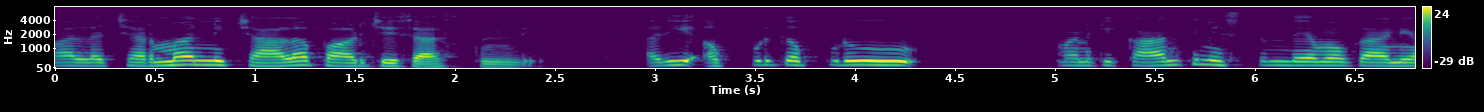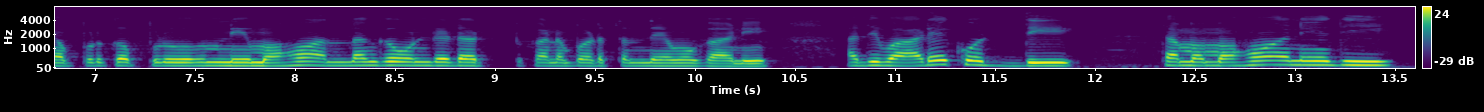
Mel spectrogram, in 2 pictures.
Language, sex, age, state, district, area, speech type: Telugu, male, 45-60, Andhra Pradesh, Krishna, urban, spontaneous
